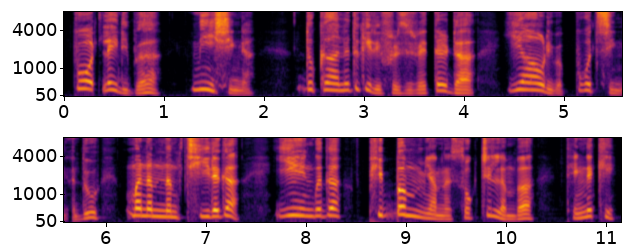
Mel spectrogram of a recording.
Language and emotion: Manipuri, disgusted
